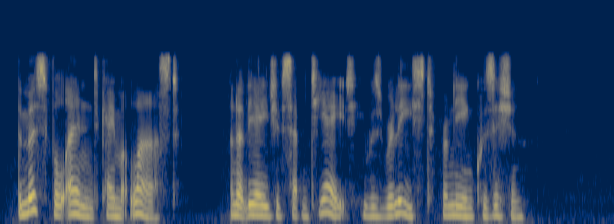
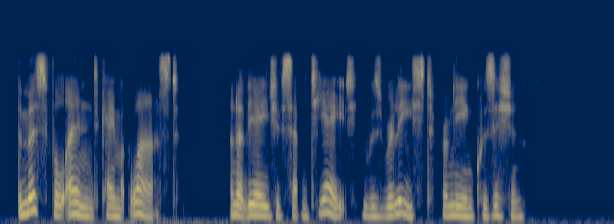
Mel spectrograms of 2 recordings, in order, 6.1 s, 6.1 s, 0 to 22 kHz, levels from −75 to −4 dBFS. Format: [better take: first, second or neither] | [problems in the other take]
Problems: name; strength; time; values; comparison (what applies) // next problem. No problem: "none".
first | noise reduction (neural diffusion model UNIVERSE++)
